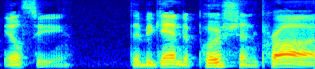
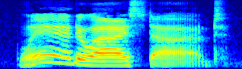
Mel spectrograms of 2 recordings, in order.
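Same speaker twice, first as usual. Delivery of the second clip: high, very slow; female creature; 9 semitones higher, much slower than usual. A narrator's reading. Creature answering the captive's challenge, drawn out. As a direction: stretch the question out in creature voice.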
